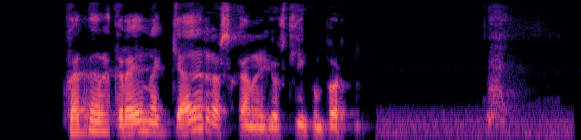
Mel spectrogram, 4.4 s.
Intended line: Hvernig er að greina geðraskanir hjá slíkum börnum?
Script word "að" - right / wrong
right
